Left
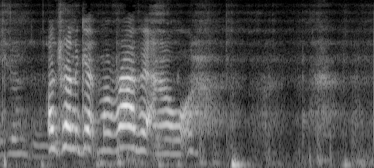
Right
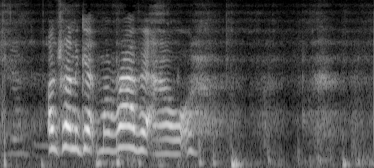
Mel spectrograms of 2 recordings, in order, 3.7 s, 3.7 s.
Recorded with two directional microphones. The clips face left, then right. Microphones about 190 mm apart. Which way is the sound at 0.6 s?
40° right (ahead or behind).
